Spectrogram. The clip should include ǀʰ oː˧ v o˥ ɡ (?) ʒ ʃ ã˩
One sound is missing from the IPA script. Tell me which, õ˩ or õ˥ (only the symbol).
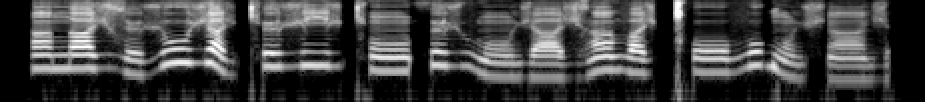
õ˩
